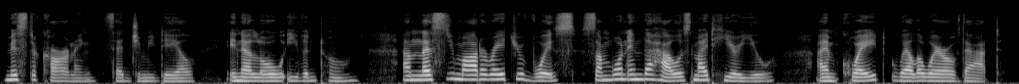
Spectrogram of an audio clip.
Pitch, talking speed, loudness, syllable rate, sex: 180 Hz, 170 wpm, -21 LUFS, 5.0 syllables/s, female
